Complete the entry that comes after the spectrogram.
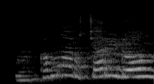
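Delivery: high, whiny retold demand; imitated nagging demand; pushy scammer. Retold angry scammer pressing him.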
